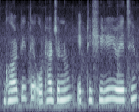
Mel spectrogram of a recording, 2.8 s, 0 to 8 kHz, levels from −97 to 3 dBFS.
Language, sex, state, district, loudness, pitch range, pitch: Bengali, female, West Bengal, Alipurduar, -14 LUFS, 225-250 Hz, 230 Hz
